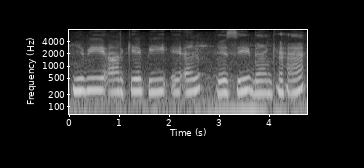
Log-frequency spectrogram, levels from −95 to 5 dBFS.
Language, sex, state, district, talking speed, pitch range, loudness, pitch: Maithili, female, Bihar, Supaul, 65 wpm, 225-250 Hz, -25 LUFS, 235 Hz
